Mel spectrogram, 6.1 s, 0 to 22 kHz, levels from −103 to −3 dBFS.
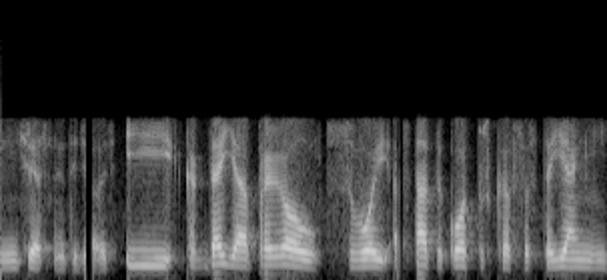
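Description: Throughout, the speech is limited to a 0.3 to 3.4 kHz band and has the plainly audible damage of a Bluetooth CVSD headset codec, consistent with a 64 kbps link. The one-bit delta coding tracks loud high content poorly, so sibilants turn scratchy and a granular hiss sits under the speech.

At 0.85 to 0.94 s, unconcealed Bluetooth headset packet loss cuts about 60 ms from the audio, which fits roughly seven lost packets. Nothing fills the gap, so a hard-edged hole opens and the speech returns briefly quieter. A second burst at 3.95 to 4.03 s, just after "когда я провел свой", drops about 45 ms in scattered pieces across 60 ms, the longest run 22.5 ms, producing a short rough, chopped crackle.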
